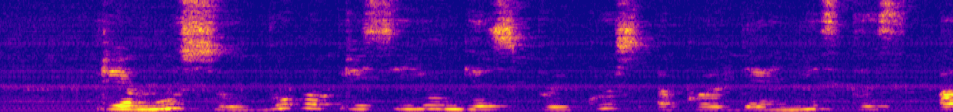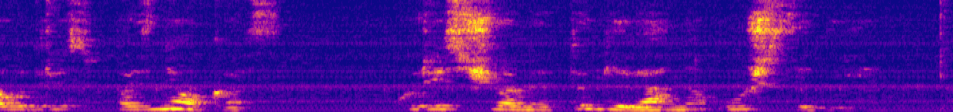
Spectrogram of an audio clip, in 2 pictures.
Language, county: Lithuanian, Vilnius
